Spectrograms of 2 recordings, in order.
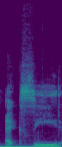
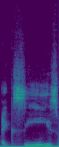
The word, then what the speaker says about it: Exceed: species are called exceed granted it's pronounced exceed and not exes but still does sound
